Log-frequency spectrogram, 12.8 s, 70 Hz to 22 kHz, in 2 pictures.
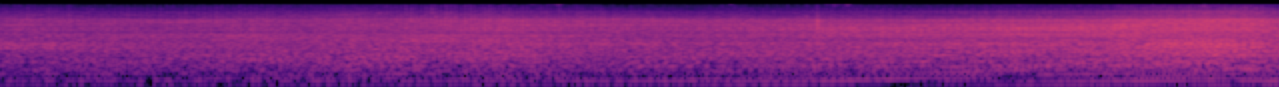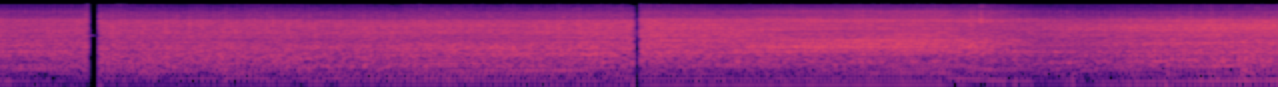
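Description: Hyosung GT250R 250 cc V-twin motorcycle engine running while ridden in city traffic, under a steady rush of road noise that slowly grows louder. The sound drops out for an instant twice, about halfway through.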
